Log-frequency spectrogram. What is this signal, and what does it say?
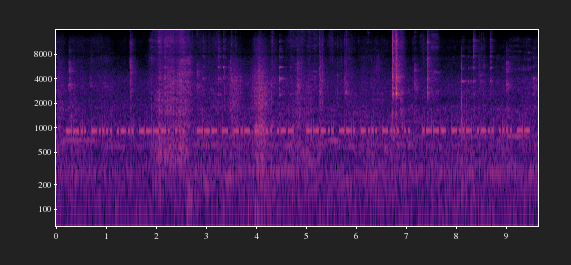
Morse code, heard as a keyed tone, machine-sent, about 33 wpm, 920 Hz, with the noise of a restaurant. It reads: Z6L9S OTKBW 8GBBI JXLHM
